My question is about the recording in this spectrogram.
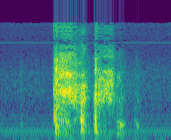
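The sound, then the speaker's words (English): A harsh cough from an ice hockey game commentator bursts out twice in quick succession, followed by a short rasping throat clear, with no one speaking alongside it. “Pardon me in advance for the coughing.”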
